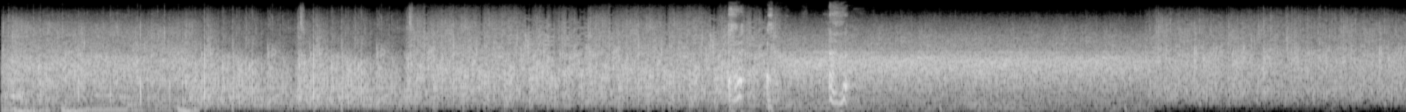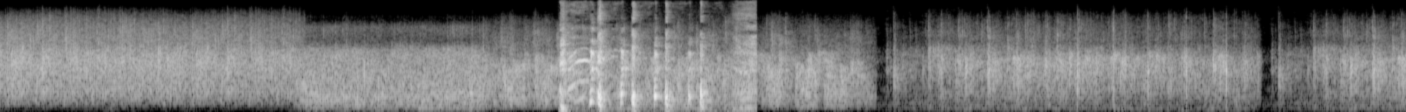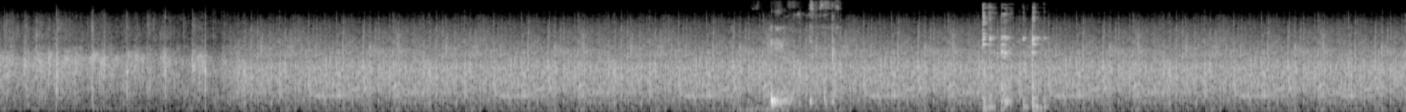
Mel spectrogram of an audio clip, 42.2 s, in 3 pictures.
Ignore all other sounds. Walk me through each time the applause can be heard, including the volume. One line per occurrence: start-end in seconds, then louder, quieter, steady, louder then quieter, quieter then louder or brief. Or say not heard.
0.0-42.1 quieter.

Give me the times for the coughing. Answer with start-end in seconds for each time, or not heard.
7.0-8.8, 19.6-21.6, 35.4-36.5.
